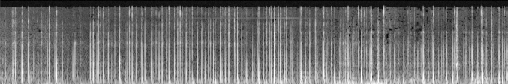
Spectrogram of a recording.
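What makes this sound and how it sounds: A wooden object is tapped rapidly with long fingernails, producing a dense, continuous patter of short, dry clicks. The taps are quiet and woody with little ring, weighted toward the low end with a faint crackly edge.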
